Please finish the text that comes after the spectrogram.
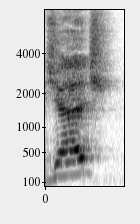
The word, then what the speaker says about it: judge: Silent D and judge.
